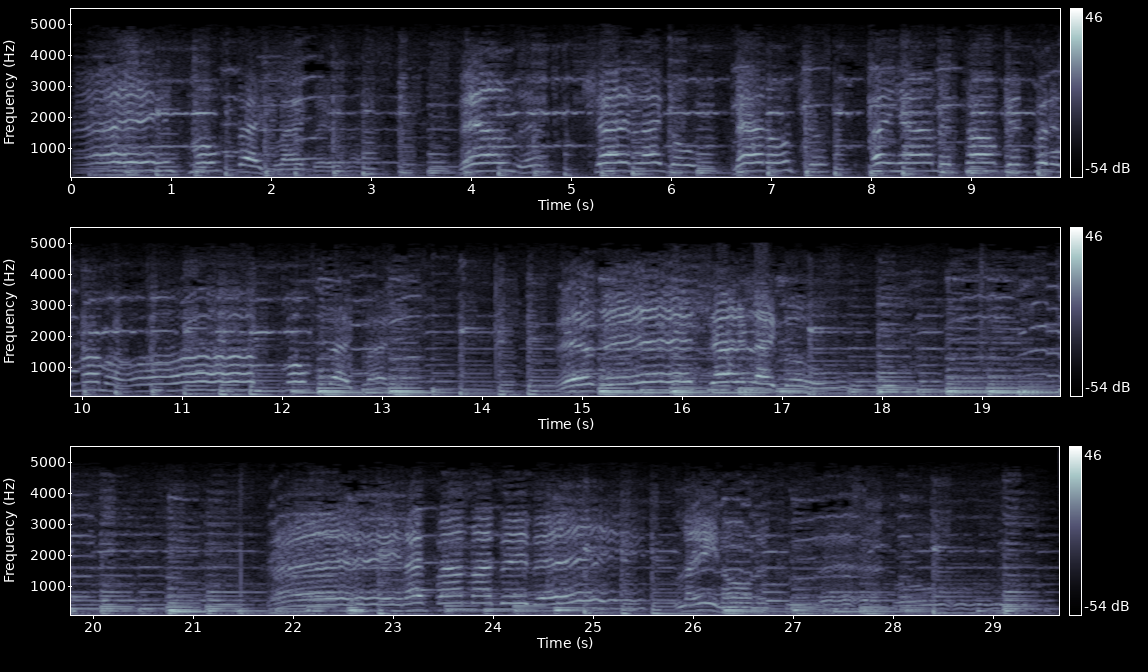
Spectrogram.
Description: струнную группу
скрипач
вокалист, гитарист
но значительную часть его составляли блюзы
